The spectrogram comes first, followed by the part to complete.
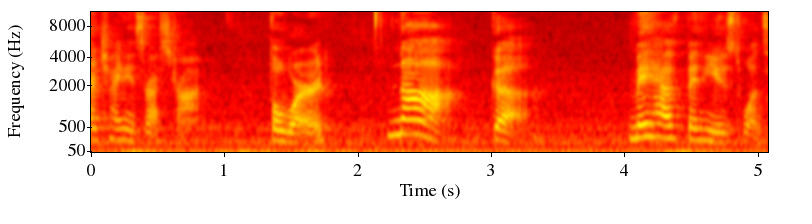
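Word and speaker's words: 那个: The most common way of pronouncing naga, especially for students of Chinese, is with the pinion na and g.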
